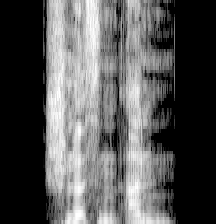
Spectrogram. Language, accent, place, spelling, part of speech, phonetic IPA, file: German, Germany, Berlin, schlössen an, verb, [ˌʃlœsn̩ ˈan], De-schlössen an.ogg
- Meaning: first/third-person plural subjunctive II of anschließen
